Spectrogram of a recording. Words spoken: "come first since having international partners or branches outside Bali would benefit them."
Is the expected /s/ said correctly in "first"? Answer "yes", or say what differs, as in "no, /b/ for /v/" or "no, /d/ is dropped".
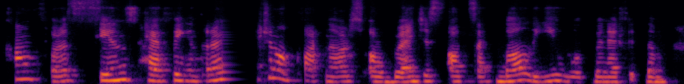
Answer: no, /s/ is dropped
